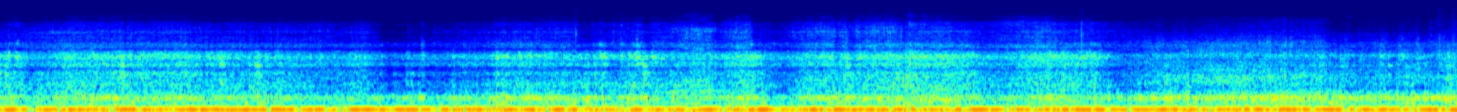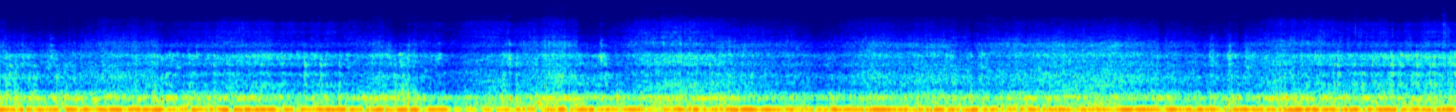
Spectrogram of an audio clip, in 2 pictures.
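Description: Demolition derby car's engine running loudly without a break, heard from inside the stripped cabin, its pitch wavering with the throttle. The level dips briefly about nineteen seconds in.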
